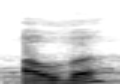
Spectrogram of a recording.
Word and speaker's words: Ulver: you're watching uberalis in athens and we are ulver even though i would pronounce it alva we are the wolves of greece actually there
